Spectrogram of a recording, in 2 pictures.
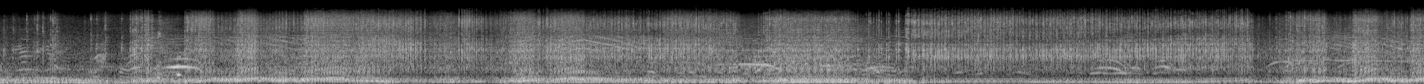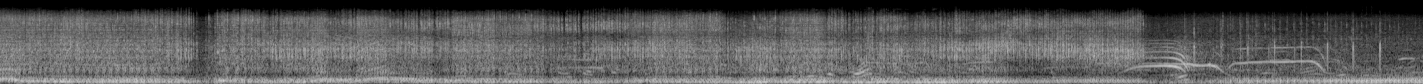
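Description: Several demolition derby cars' engines revving hard together, pitch rising and falling over a constant din as they drive and spin on the dirt.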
